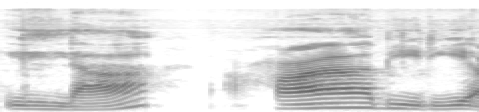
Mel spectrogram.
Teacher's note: आइन के वस्ते हल्क से अदा करते हुए अलिफ मद्दा और री बारीक पढ़ते हुए याई मद्दा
